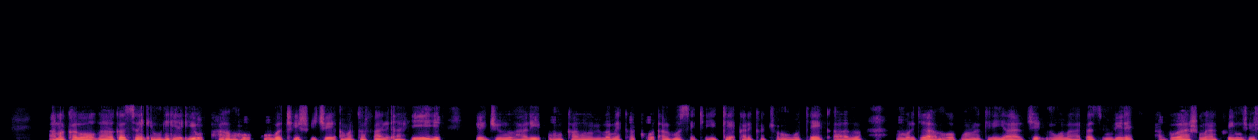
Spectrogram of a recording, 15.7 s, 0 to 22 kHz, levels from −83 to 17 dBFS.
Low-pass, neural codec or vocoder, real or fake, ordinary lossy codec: 5.4 kHz; codec, 24 kHz, 0.9 kbps, WavTokenizer, medium music audio release; fake; AAC, 48 kbps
